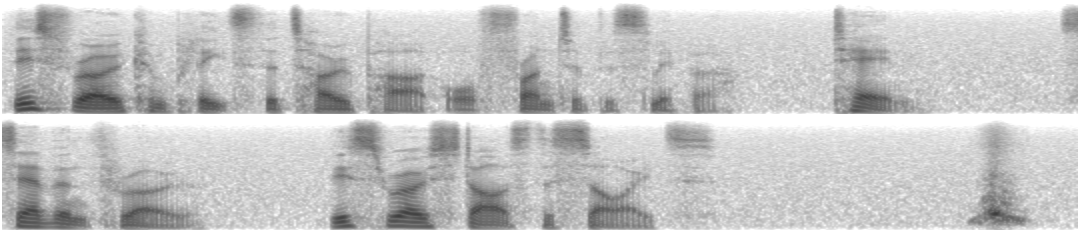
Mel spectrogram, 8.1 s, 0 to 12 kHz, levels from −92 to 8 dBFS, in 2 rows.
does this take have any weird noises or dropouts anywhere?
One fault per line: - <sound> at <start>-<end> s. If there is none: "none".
- whoosh at 7.6-7.9 s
